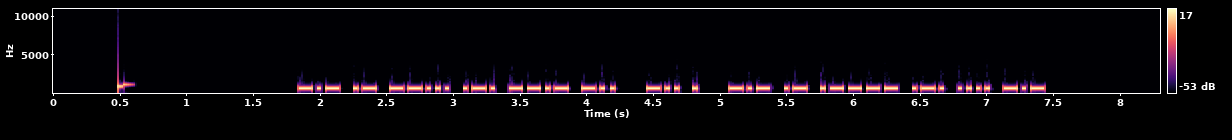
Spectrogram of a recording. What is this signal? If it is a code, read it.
Morse code, heard as a keyed tone, about 36 wpm, 700 Hz. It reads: KA7RQD DE KA1RHK
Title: USA Callsign DE Callsign - 6 Characters - 35wpm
